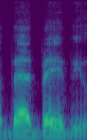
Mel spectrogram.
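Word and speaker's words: Bhad Bhabie: Yeah, Bad Baby, Luke. That's how you pronounce the girl who was like, "Catch me outside."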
